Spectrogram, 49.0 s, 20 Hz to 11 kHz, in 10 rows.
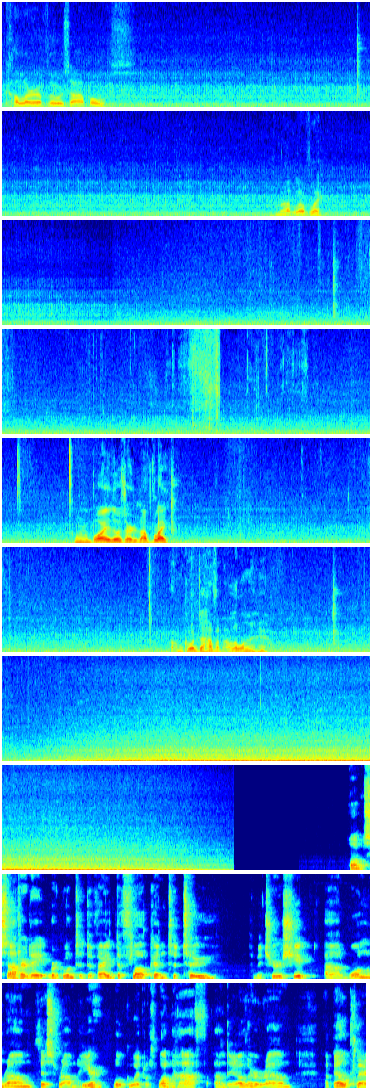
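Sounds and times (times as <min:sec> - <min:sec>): tractor engine drone: 0:00.0 - 0:37.4.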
